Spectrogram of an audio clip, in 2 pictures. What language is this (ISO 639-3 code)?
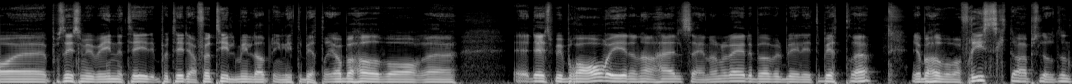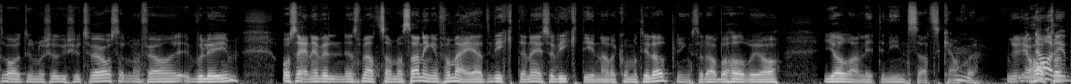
swe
